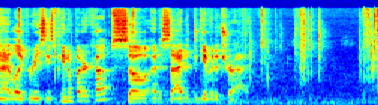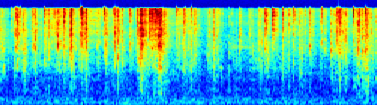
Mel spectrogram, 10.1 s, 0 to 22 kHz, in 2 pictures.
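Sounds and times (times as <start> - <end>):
candy wrapper crinkling: 3.1 - 10.0.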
